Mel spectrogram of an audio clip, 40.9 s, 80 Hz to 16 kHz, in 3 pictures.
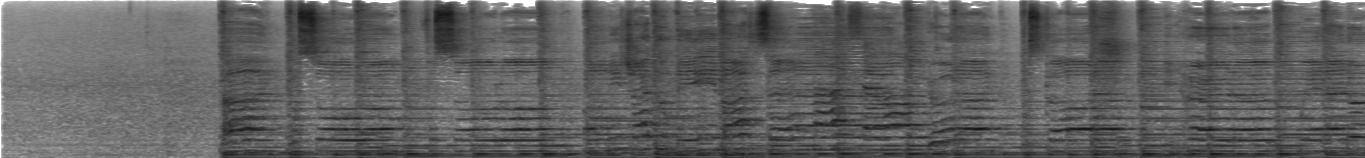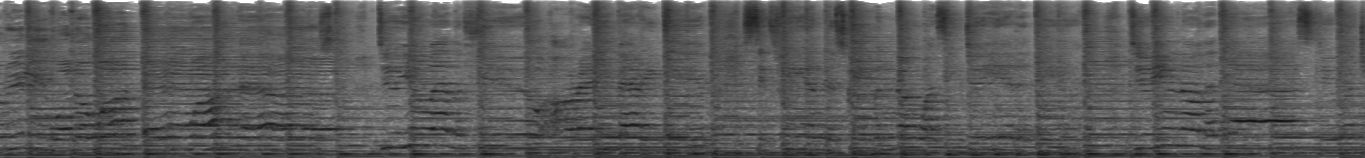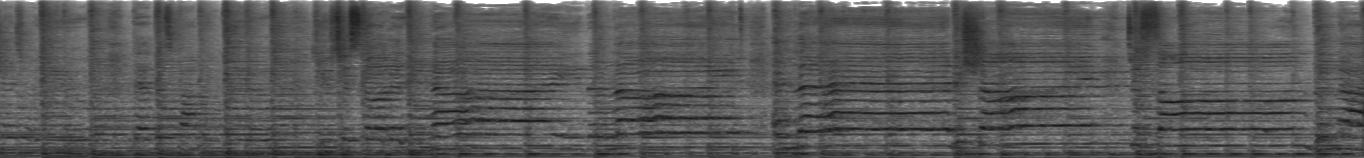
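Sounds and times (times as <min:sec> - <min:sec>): acoustic guitar strumming: 0:01.4 - 0:40.9
person singing: 0:02.2 - 0:40.9.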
